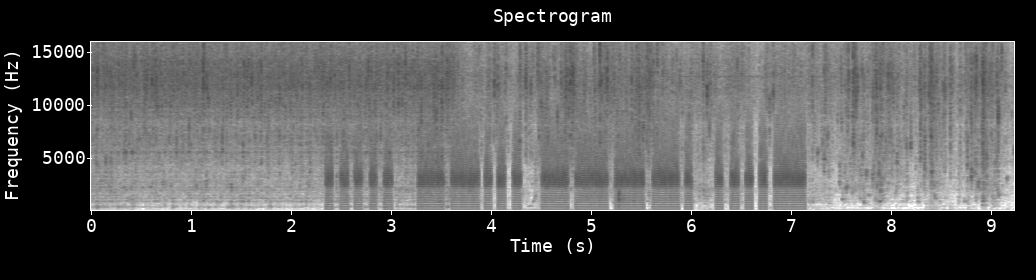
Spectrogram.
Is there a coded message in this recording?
Yes: Morse code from 2.3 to 7.2 s, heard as a buzzer, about 16 wpm, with kitchen noise. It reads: 5794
